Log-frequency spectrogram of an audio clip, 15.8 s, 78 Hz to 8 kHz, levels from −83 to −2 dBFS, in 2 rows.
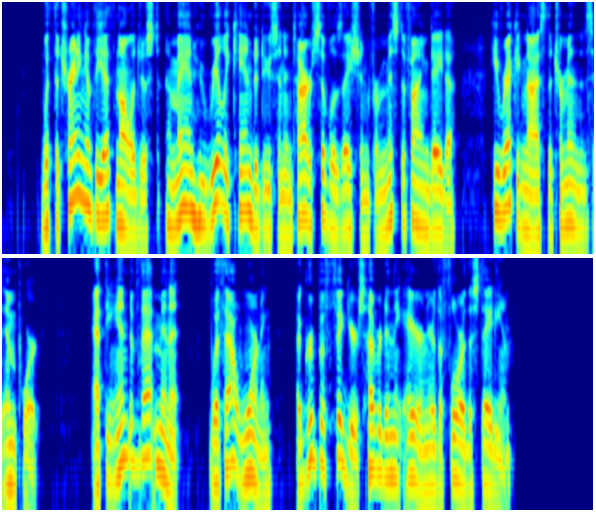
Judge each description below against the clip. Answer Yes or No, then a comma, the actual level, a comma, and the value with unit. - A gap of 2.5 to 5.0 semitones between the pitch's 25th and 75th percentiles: No, wide, 5.5 semitones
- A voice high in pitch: No, medium, 140 Hz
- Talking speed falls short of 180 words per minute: Yes, average, 170 wpm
